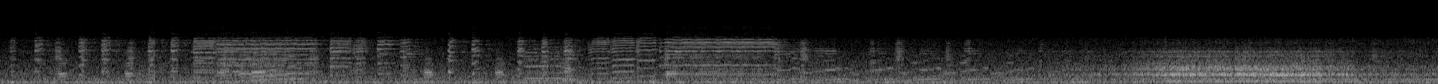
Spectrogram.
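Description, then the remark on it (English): A steady low engine rumble of a bus during a ride runs throughout, with murmuring voices and a brief louder tonal swell near the end. “We've been on this bus more than an hour.”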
